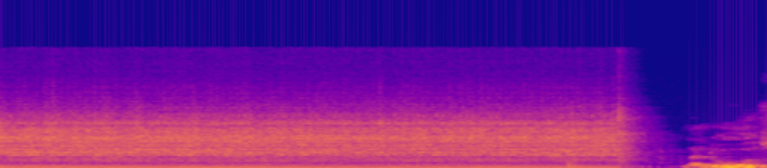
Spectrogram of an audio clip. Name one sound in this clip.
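A coffee machine hums steadily, then stops.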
